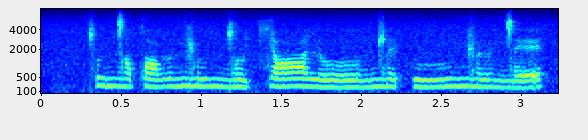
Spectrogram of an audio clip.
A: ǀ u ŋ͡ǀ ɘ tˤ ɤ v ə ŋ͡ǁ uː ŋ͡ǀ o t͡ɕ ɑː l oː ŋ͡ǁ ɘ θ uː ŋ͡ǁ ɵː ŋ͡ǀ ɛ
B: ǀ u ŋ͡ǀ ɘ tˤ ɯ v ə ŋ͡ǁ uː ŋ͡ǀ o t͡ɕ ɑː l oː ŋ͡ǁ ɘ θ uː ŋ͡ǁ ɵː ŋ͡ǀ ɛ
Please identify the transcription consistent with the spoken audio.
A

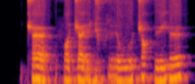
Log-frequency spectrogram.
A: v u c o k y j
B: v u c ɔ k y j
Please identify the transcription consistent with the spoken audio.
B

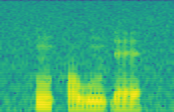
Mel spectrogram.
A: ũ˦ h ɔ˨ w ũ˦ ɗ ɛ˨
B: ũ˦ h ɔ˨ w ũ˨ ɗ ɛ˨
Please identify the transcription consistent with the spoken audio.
B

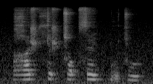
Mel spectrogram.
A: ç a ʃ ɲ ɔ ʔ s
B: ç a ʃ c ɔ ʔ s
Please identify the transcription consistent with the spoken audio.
B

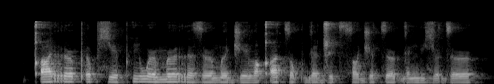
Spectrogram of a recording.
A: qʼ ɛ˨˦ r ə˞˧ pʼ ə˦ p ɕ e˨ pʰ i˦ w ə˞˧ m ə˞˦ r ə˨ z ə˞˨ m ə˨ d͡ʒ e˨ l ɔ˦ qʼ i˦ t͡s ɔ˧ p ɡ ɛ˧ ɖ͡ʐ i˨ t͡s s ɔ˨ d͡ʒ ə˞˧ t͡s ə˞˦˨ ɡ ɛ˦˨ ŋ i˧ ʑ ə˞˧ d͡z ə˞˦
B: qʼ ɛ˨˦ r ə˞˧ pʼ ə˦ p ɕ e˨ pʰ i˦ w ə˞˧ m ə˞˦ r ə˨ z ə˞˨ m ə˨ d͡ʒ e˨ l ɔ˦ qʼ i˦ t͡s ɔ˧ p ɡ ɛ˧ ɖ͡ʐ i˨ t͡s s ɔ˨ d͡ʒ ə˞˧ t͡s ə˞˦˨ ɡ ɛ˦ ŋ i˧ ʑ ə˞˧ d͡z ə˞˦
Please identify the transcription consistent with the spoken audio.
B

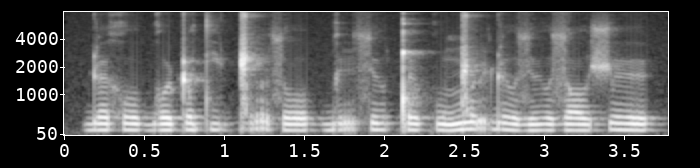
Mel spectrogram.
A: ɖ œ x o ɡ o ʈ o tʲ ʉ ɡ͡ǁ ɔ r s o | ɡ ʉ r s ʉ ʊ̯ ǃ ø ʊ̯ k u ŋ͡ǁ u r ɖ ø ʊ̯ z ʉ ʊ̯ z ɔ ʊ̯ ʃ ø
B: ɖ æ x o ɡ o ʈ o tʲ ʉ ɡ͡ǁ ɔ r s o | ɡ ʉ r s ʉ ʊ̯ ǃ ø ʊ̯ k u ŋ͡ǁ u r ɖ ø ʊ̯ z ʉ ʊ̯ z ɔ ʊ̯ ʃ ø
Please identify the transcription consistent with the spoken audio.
A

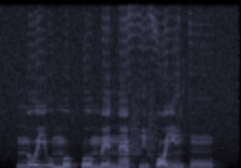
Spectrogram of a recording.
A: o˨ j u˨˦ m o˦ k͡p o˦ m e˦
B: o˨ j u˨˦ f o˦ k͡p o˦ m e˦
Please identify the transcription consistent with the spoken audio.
A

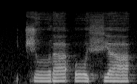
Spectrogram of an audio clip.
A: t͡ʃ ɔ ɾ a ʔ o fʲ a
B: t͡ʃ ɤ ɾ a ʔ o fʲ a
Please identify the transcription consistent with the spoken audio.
B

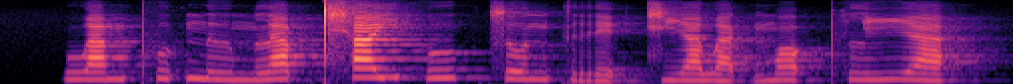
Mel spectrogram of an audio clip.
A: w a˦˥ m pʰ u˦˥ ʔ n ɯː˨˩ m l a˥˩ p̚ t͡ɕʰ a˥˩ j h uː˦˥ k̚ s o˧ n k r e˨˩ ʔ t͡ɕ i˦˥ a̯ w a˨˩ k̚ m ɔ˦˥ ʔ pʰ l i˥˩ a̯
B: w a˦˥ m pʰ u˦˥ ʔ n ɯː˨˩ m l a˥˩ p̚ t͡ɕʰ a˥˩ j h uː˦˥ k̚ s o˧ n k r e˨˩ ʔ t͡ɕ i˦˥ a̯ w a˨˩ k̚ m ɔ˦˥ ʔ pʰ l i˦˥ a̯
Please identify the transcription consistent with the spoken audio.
A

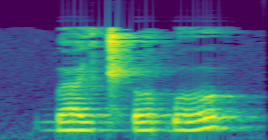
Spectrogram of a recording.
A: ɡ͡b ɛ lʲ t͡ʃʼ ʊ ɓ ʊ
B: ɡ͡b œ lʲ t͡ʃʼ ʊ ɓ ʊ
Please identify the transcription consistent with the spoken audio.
B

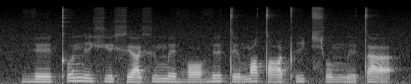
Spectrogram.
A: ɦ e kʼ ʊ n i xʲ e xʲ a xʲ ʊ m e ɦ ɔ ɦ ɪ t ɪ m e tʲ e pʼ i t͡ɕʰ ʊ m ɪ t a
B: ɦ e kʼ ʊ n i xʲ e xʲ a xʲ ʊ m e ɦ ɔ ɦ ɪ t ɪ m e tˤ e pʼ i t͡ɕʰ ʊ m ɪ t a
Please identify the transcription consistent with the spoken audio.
B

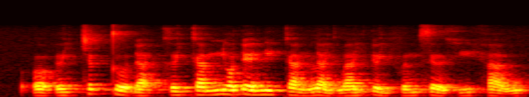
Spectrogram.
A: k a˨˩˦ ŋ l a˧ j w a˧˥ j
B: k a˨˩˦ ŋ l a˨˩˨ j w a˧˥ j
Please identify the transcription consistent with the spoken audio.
B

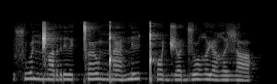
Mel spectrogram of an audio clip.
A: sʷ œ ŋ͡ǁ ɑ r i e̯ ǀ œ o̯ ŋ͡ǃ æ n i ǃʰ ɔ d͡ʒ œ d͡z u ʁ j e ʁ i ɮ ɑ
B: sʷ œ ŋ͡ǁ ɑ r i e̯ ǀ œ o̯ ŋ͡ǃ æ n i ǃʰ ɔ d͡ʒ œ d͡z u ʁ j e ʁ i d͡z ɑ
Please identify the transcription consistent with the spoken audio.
A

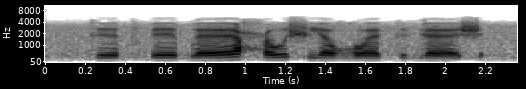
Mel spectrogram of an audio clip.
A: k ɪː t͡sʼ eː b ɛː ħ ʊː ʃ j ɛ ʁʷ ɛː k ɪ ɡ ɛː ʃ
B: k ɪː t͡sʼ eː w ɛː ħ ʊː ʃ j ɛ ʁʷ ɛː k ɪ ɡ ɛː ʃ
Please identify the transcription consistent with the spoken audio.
A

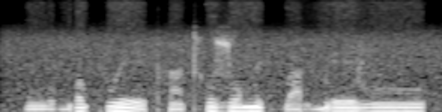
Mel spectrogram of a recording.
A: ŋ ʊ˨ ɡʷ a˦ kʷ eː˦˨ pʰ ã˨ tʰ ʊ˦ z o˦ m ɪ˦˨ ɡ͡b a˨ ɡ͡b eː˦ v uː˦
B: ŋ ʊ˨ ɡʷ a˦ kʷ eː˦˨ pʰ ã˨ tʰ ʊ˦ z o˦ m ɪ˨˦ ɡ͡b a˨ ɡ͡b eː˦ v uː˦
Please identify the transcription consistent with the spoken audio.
A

